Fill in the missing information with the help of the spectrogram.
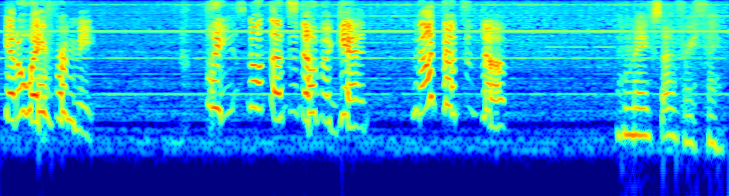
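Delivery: terrified pleading. Acted. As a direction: fight off the needles with your voice.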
